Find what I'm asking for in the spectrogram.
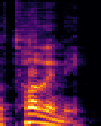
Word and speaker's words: Ptolemy: One version is in is in is in Masichet Sofrim, and it talks about the king Ptolemaeus, uh, Ptolemy, right? Talmeus is in Greek. It's written with a P, with an unpronounced P in the beginning.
